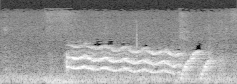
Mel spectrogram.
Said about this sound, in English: That sound was the Pac-Man Death Sound.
